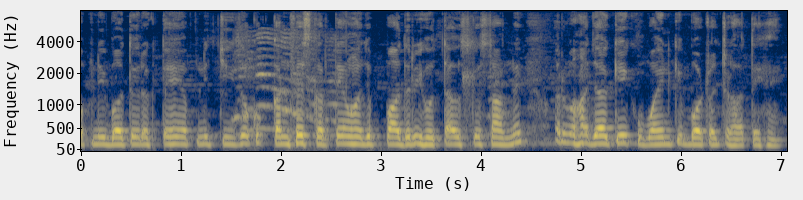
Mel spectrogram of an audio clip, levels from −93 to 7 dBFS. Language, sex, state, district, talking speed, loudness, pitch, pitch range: Hindi, male, Uttar Pradesh, Varanasi, 220 wpm, -18 LUFS, 155 Hz, 150-170 Hz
